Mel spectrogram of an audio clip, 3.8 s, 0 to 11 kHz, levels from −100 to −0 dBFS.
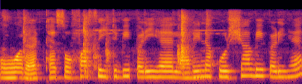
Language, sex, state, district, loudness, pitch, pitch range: Marwari, female, Rajasthan, Nagaur, -18 LUFS, 195 Hz, 180-210 Hz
